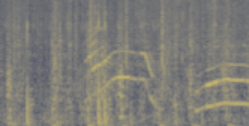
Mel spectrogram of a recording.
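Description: Rapid, uneven knocking and thudding, things being shaken and banged about in a simulated earthquake, with two high-pitched cries that rise and fall, one about a second in and a longer one near the end.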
